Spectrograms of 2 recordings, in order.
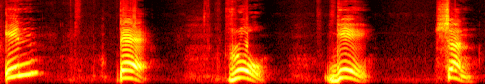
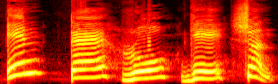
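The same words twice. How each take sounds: First: interrogation very slow, long pause after each syllable; widely separated syllables. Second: interrogation in five slow beats with short gaps; syllable by syllable. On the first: Teacher letting learners count, interrogation with very long gaps between syllables. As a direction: stretch interrogation into five isolated beats. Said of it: "शब्द को तोड़कर sound change". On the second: Teacher introducing five-syllable words, interrogation slowly broken up. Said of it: "five sounds होंगी". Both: Shown as a demonstration.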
